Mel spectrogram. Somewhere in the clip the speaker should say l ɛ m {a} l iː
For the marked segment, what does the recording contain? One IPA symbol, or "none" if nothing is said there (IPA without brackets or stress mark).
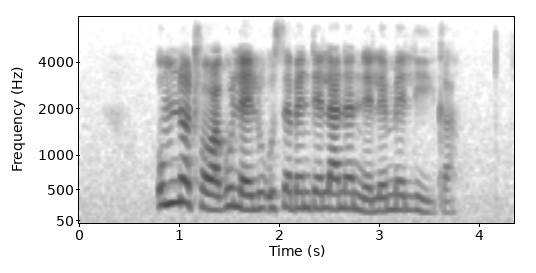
e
